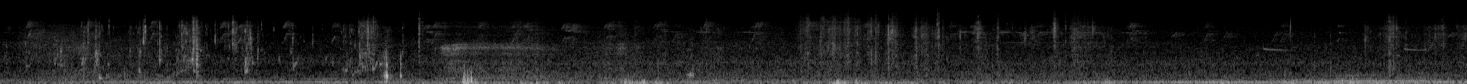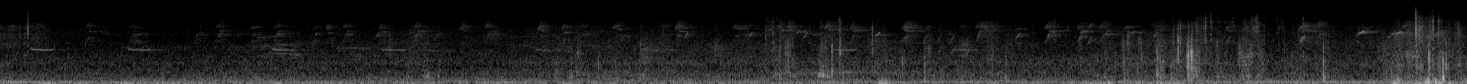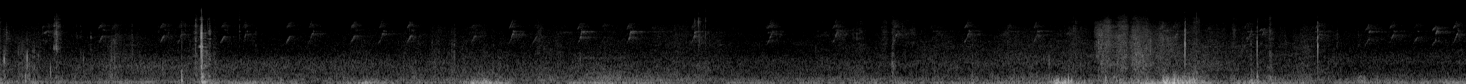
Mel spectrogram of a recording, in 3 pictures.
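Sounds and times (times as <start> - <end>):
birds chirping and whistling: 0.3 - 8.8, 12.0 - 36.4.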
